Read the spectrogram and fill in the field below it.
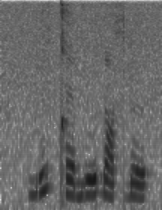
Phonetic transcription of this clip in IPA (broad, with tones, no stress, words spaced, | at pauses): bʉ˩˥vǃɛ˨˩bwu˨˩˦ ɗɑ˨˩xɗɵ˨˩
